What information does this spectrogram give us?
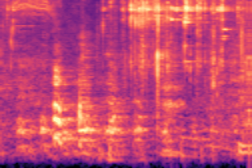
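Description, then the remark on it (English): A bunch of keys jangles in quick, irregular metallic clinks and rattles, a short bright burst of jingling that continues unevenly for a couple of seconds with no voices. “If you've got your keys, just grab, just grab your keys.”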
